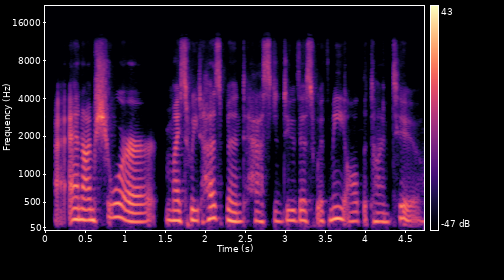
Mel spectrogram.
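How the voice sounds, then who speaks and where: A woman with an ordinary speaking voice talks at a fairly slow pace, fairly low in pitch with fairly even intonation. The sound is dry and close, with no echo. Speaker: couples therapist. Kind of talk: casual podcast discussion.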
